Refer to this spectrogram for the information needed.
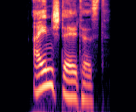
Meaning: inflection of einstellen: 1. second-person singular dependent preterite 2. second-person singular dependent subjunctive II
- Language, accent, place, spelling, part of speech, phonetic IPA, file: German, Germany, Berlin, einstelltest, verb, [ˈaɪ̯nˌʃtɛltəst], De-einstelltest.ogg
